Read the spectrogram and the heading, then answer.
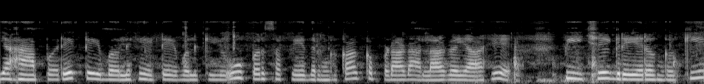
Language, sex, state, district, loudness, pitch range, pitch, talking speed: Hindi, female, Haryana, Charkhi Dadri, -17 LUFS, 215-255 Hz, 225 Hz, 160 wpm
